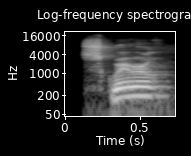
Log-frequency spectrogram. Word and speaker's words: squirrel: Canada the word squirrel I thought nothing of this pronunciation everybody said it pretty much like I do now squirrel squirrel squirrel and then I realized how Americans say it and it's more like squirrel which kind of sounds like you're pronouncing the word squirrel with a squirrel squirrel squirrel squirrel bunch of nuts in your mouth which is what squirrels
